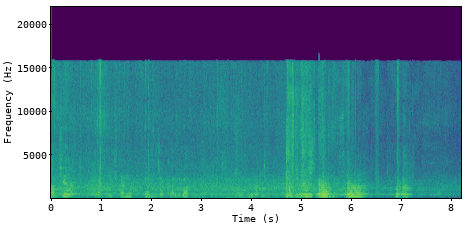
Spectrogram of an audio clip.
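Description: Bees buzz in a loud, wavering hum close by.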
